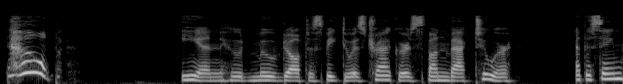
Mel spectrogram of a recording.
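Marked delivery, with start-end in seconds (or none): 0.1-0.6 very high, loud cry for help; panicked yell. A narrator's reading. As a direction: scream for rescue. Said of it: "she yelled".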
